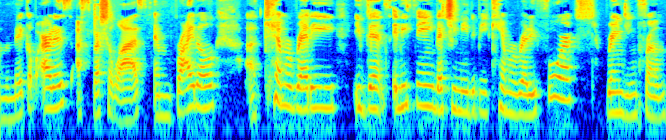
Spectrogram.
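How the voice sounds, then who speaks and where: In a very clean recording with a silent background, a woman talks with a Southern US accent. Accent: Southern US (Georgia). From US South, Columbus, Georgia. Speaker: makeup artist, vlogger. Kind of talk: casual chat to camera.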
